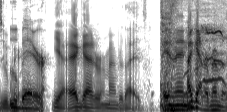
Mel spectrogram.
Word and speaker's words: Hubert: Uber pronounced Hubert or it's spelled Hubert but the French pronunciation is Uber yeah I got to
